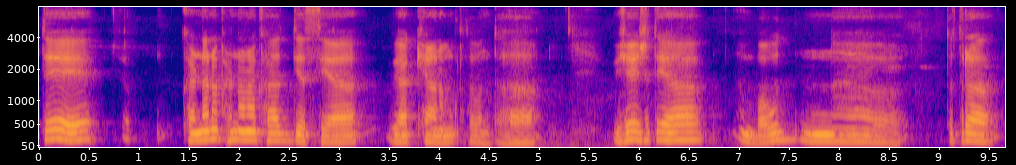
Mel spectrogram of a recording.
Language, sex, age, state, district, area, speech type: Sanskrit, male, 60+, Karnataka, Uttara Kannada, rural, spontaneous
